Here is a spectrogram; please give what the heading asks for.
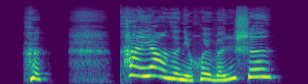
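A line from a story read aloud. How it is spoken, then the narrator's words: Young man, smiling. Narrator (Chinese): 那青年人笑了笑道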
